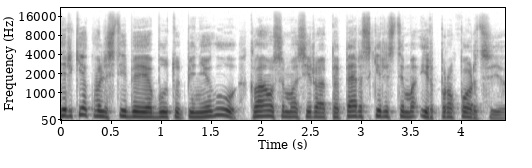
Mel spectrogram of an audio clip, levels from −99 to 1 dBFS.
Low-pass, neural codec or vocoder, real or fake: 19.8 kHz; none; real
